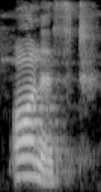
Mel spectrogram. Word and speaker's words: honest: Next point, an is used before a word which begins with a silent H. An or, an honor, an honest.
